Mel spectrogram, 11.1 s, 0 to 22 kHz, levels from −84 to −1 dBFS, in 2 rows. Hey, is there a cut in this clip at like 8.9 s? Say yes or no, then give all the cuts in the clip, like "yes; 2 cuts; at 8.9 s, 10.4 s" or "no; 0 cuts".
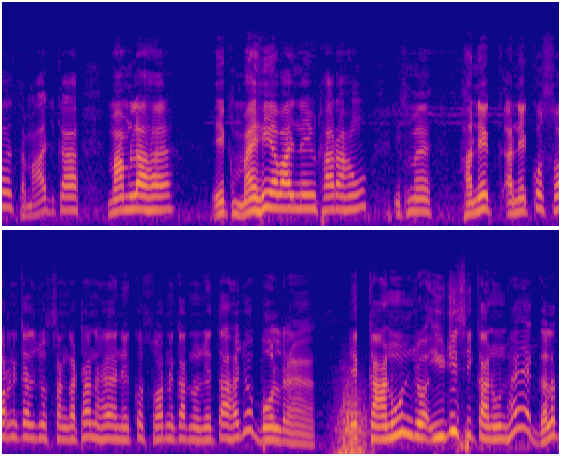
yes; 1 cut; at 8.9 s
